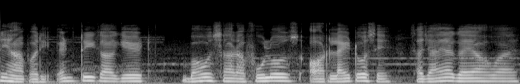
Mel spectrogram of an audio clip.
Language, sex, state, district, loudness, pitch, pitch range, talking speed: Hindi, male, Jharkhand, Ranchi, -14 LUFS, 145 Hz, 135-155 Hz, 185 wpm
